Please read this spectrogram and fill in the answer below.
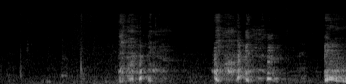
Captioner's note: coughs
